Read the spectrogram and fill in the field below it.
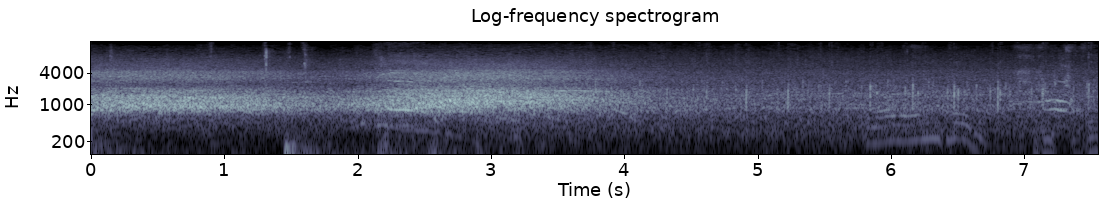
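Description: Table tennis crowd at the ITTF Mixed Team World Cup applauding after a long rally, a broad swell of clapping that peaks then fades under a commentator's voice.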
